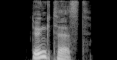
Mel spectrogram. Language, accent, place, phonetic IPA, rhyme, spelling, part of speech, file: German, Germany, Berlin, [ˈdʏŋtəst], -ʏŋtəst, düngtest, verb, De-düngtest.ogg
- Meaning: inflection of düngen: 1. second-person singular preterite 2. second-person singular subjunctive II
